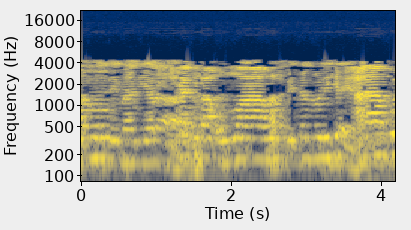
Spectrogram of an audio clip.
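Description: A man's voice chanting a religious recitation into a microphone, in held, melodic syllables.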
